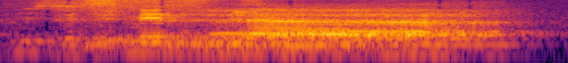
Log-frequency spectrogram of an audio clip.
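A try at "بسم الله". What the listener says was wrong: I don't know where I hear the ha. Look at the sin and the ha.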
